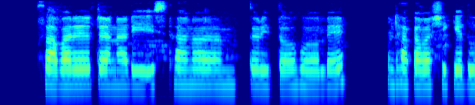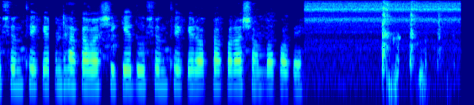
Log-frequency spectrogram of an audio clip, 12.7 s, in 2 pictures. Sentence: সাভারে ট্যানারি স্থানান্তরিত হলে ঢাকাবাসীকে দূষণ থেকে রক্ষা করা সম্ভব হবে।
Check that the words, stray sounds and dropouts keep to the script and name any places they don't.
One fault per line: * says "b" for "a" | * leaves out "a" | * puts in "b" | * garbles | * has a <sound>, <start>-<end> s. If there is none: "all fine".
* puts in "ঢাকাবাসীকে দূষণ থেকে"
* has a cough, 11.4-12.4 s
